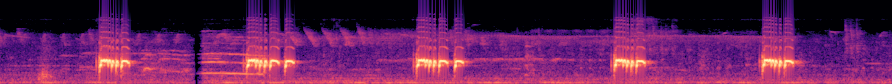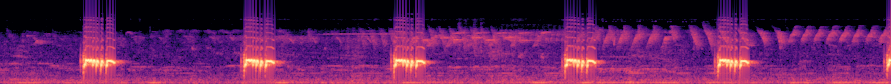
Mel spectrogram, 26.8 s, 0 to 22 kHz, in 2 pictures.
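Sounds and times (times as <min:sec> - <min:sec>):
zebra dove cooing: 0:01.4 - 0:02.1, 0:03.0 - 0:04.6, 0:06.2 - 0:07.1, 0:09.0 - 0:09.9, 0:11.4 - 0:12.1, 0:14.6 - 0:15.3, 0:17.0 - 0:17.7, 0:19.2 - 0:19.9, 0:21.8 - 0:22.5, 0:24.1 - 0:24.8.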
